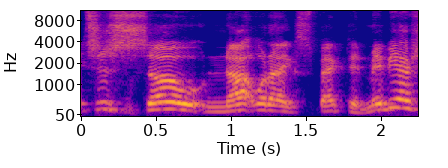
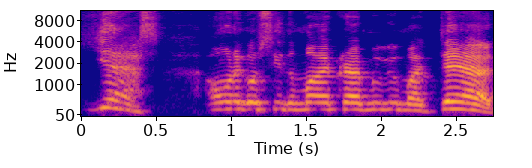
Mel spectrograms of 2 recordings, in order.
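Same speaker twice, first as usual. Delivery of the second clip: put-on thrilled, excited child voice; 4 semitones higher than usual. A father retells his son's answer to a movie invitation, imitating Parker's excitement. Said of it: "And he was so excited".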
